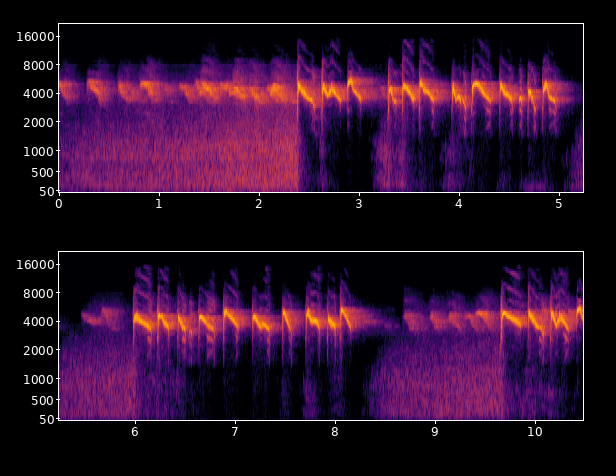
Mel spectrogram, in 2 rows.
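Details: Caged Oriental white-eye (mata puteh) in open-singing display, recorded 27 October 2022. Bursts of high, thin, down-slurred chirps at about four per second, separated by brief pauses, with faint low rustling between phrases.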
